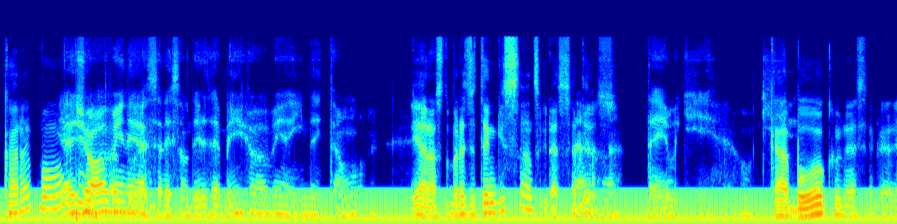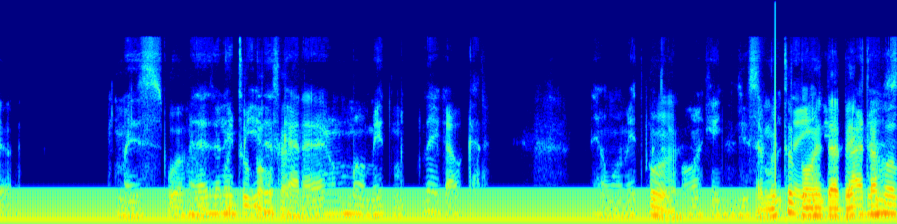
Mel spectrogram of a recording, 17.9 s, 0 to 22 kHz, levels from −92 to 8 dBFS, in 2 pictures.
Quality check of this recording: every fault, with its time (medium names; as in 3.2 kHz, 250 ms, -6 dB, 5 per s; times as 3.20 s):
hum 60 Hz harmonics 8 -31 dBFS
16.73 s: pop -5 dBFS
